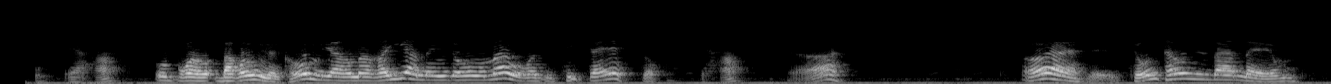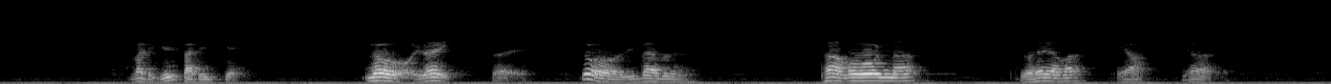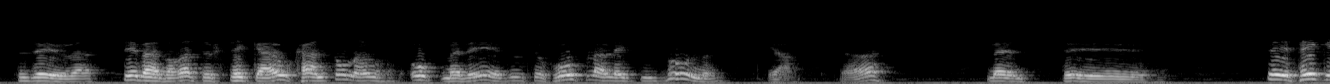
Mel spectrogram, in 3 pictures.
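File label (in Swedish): Gråmanstorp Skåne, Svenska sagor dialekter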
